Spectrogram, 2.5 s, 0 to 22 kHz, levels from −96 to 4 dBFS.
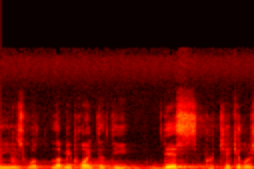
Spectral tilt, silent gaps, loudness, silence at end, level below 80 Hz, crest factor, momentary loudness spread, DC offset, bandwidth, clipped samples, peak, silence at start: -5 dB/octave; none; -35 LUFS; 0 s; -68 dBFS; 18 dB; 10 LU; under 0.1%; 16 kHz; under 0.1%; -16 dBFS; 0 s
